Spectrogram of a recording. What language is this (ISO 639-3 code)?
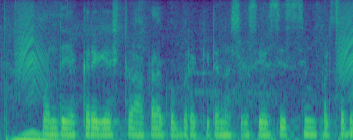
kan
